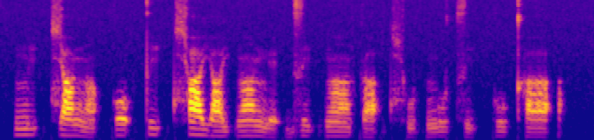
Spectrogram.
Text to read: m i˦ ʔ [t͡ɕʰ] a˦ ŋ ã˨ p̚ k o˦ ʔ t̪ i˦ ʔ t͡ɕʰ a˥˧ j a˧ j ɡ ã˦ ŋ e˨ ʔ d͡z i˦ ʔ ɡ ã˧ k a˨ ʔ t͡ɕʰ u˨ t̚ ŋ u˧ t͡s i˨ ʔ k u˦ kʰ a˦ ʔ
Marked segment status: incorrect: t͡ɕ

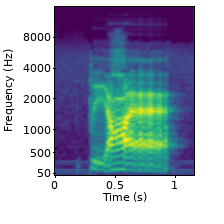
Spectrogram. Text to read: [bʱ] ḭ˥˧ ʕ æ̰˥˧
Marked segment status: incorrect: p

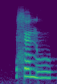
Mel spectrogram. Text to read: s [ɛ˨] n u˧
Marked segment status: incorrect: ɛ˦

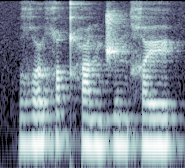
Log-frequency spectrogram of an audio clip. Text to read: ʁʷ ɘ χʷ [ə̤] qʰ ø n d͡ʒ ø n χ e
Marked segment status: incorrect: ə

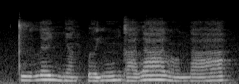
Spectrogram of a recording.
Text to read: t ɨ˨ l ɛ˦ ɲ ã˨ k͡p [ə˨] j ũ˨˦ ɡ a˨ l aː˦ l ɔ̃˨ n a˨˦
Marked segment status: correct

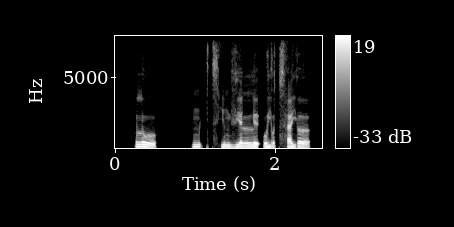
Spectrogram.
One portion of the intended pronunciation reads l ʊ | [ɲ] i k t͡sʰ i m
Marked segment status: incorrect: m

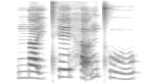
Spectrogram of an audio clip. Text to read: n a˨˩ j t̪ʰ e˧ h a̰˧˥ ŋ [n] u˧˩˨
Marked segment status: incorrect: t̪ʰ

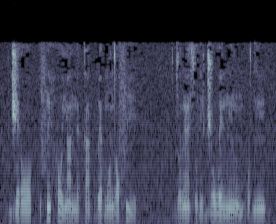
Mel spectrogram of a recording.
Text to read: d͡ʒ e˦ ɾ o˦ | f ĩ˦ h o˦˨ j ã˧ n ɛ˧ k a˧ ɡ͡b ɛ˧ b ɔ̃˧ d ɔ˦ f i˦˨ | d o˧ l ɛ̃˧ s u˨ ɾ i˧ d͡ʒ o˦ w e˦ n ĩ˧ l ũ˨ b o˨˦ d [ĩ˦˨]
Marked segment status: incorrect: ĩ˧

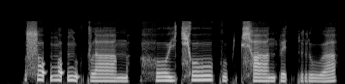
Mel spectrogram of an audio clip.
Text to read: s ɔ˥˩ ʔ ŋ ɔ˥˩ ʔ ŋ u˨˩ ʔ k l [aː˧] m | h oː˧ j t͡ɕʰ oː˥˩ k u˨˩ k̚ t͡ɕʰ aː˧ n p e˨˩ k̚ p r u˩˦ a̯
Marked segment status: correct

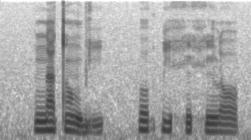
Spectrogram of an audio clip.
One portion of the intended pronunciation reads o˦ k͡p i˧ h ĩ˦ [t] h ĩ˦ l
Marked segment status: incorrect: none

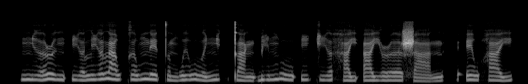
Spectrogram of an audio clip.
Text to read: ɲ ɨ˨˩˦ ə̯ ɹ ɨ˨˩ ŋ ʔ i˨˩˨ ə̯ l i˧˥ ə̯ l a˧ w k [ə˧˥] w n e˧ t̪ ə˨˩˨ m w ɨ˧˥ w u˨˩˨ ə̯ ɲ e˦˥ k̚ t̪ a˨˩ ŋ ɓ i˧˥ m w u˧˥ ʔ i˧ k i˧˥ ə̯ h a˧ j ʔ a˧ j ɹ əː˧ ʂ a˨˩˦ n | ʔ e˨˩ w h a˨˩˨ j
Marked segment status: correct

